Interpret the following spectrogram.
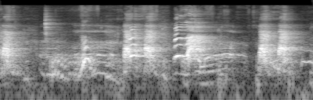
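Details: Pugs Lilly and Lucy, dressed in Santa Claus costumes, bark to defend their territory against bleating sheep; sharp, loud barks and yips come in bursts about a second apart, with a human voice mixed in between.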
